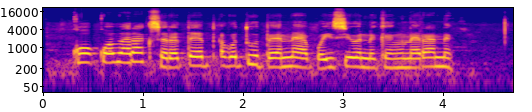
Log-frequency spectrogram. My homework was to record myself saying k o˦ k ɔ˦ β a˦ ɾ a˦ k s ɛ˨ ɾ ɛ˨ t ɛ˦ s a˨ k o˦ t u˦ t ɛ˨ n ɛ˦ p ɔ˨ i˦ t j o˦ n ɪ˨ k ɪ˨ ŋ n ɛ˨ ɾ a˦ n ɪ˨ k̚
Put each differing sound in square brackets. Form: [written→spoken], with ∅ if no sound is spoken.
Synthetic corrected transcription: k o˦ k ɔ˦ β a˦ ɾ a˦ k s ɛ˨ ɾ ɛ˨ t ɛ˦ [s→t] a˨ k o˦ t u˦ t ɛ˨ n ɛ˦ p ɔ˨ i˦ [t→s] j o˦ n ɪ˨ k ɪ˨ ŋ n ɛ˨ ɾ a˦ n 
